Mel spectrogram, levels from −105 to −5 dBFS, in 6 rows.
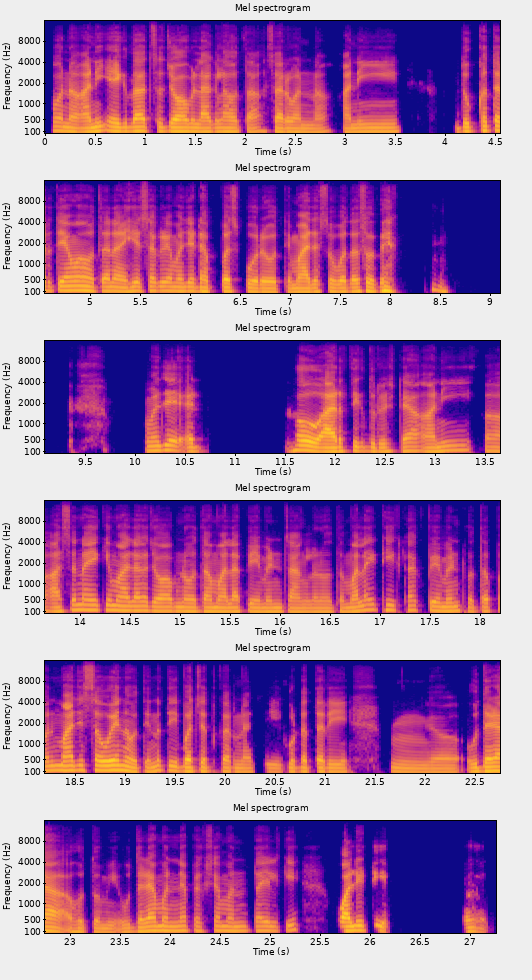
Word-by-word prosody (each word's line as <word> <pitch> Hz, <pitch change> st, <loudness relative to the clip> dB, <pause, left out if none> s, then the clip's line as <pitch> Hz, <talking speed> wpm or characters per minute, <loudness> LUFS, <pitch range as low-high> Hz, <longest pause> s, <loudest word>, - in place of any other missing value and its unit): हो 140 Hz, -, +1 dB
ना 120 Hz, -3 st, +1 dB
आणि 120 Hz, +4 st, +4 dB
एकदाचं 130 Hz, +1 st, +2 dB
जॉब 125 Hz, -1 st, +4 dB
लागला 115 Hz, 0 st, +1 dB
होता 115 Hz, 0 st, -3 dB
सर्वांना 110 Hz, -2 st, -1 dB, 0.2 s
आणि 120 Hz, +2 st, -2 dB, 0.6 s
दुःख 125 Hz, +2 st, 0 dB
तर 145 Hz, -1 st, +3 dB
तेव्हा 145 Hz, +1 st, +4 dB
होतं 130 Hz, -1 st, +1 dB
ना, 130 Hz, -, +2 dB
हे 125 Hz, +3 st, +1 dB
सगळे 135 Hz, +2 st, -1 dB
म्हणजे 130 Hz, 0 st, 0 dB
ढप्पच 125 Hz, 0 st, +1 dB
पोरे 115 Hz, -2 st, +2 dB
होते 110 Hz, 0 st, -1 dB
माझ्यासोबतच 115 Hz, +3 st, +1 dB
होते. 130 Hz, +2 st, +4 dB, 2.1 s
म्हणजे 145 Hz, +2 st, +2 dB, 1.2 s
हो 155 Hz, -3 st, +7 dB
आर्थिकदृष्ट्या 125 Hz, +1 st, +1 dB
आणि 150 Hz, +6 st, -2 dB, 0.2 s
अ, -, -, -3 dB, 0.2 s
असं 130 Hz, +7 st, -2 dB
नाही 165 Hz, -1 st, +1 dB
की 165 Hz, +1 st, -3 dB
माझा 145 Hz, -2 st, +1 dB
जॉब 130 Hz, -1 st, 0 dB
नव्हता, 125 Hz, -1 st, -1 dB
मला 120 Hz, 0 st, 0 dB
पेमेंट 115 Hz, -1 st, -2 dB
चांगलं 115 Hz, 0 st, -3 dB
नव्हतं, 115 Hz, 0 st, -5 dB
मलाही 130 Hz, +8 st, -1 dB
ठीक-ठाक 155 Hz, -1 st, -5 dB
पेमेंट 135 Hz, 0 st, -1 dB
होतं. 120 Hz, +1 st, -4 dB
पण 145 Hz, +1 st, -1 dB
माझी 155 Hz, +1 st, +3 dB
सवय 155 Hz, +1 st, +6 dB
नव्हती 125 Hz, -6 st, +1 dB
ना 130 Hz, +5 st, 0 dB
ती 145 Hz, -2 st, 0 dB
बचत 125 Hz, 0 st, +1 dB
करण्याची. 115 Hz, -1 st, -4 dB
कुठेतरी 115 Hz, 0 st, -1 dB, 0.5 s
ऊं, 110 Hz, -3 st, -4 dB
अ, 105 Hz, 0 st, -4 dB
उधळ्या 130 Hz, +3 st, +5 dB
होतो 110 Hz, 0 st, -4 dB
मी. 105 Hz, -1 st, -5 dB
उधळ्या 125 Hz, +5 st, +1 dB
म्हणण्यापेक्षा 140 Hz, -1 st, -2 dB
म्हणता 140 Hz, +1 st, -3 dB
येईल 140 Hz, -1 st, -3 dB
की 155 Hz, +1 st, -3 dB
क्वालिटी 145 Hz, +1 st, +2 dB, 0.8 s
हं 120 Hz, -3 st, -3 dB
125 Hz, 135 wpm, -23 LUFS, 115-140 Hz, 2.1 s, हो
